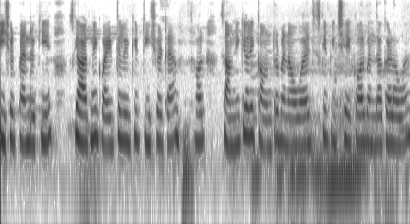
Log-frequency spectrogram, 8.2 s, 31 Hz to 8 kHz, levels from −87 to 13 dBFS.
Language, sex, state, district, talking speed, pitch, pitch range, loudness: Hindi, female, Bihar, Jahanabad, 210 wpm, 230 Hz, 220-255 Hz, -19 LUFS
